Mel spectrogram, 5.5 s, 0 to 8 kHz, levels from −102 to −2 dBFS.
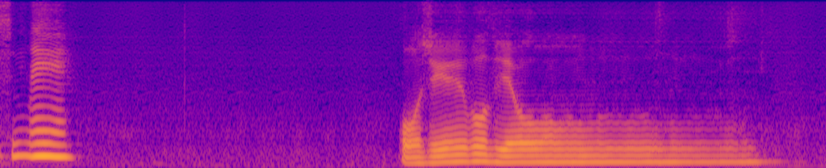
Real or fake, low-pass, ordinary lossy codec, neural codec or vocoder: fake; none; none; codec, 16 kHz, 1 kbps, FunCodec, trained on LibriTTS, 50 frames a second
